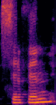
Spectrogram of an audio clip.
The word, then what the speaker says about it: Cynefin: It sounds like Cynefin, but it's Cynefin is how it's pronounced.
